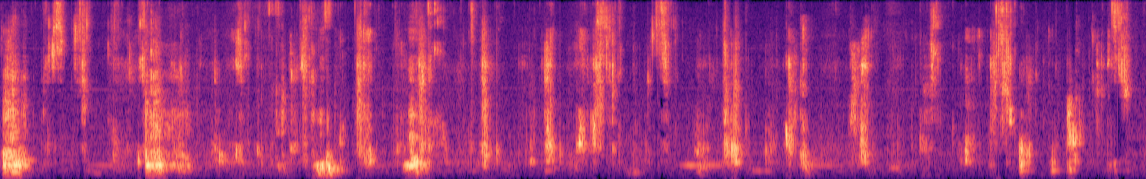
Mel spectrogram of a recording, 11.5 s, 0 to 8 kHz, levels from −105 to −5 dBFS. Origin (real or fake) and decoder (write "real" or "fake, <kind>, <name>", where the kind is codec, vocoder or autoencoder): real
